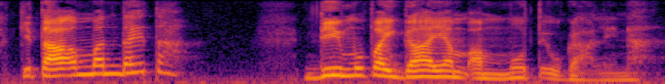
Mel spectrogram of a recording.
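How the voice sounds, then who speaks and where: A man's voice: sits high, huge pitch swings, moderate pace, a bit bright, no room sound, full character voice. A man playing an argumentative, fault-finding village husband with an Ilocano accent in a comedy radio drama. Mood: accusing, taunting. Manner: argumentative, taunting.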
